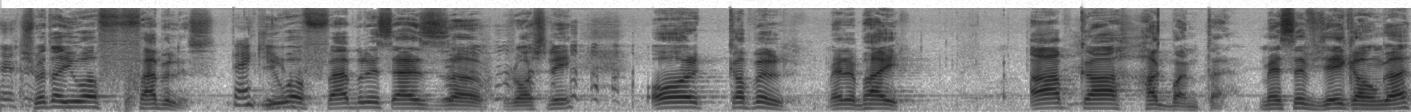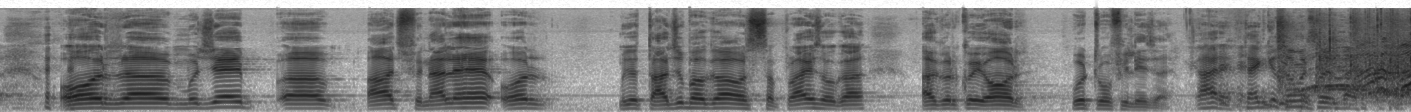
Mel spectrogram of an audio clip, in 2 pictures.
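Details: Adult male speaker on a TV show stage; fluent speech, no disorder.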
